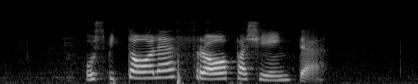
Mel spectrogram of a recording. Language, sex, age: Afrikaans, female, 19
